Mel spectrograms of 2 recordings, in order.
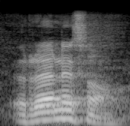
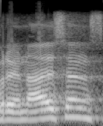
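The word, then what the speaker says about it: renaissance: तीसरी चीज, बंगाल की रेनेसां, उसके लिए विद्यासागर जी का नाम सबसे अव्वल है। कैसे, बंगाल की रेनेसां, जिसको आप रेनाइसेंस कहते हैं, ये रेनेसां होता है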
